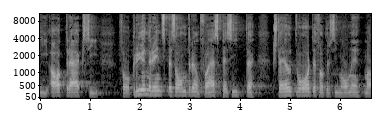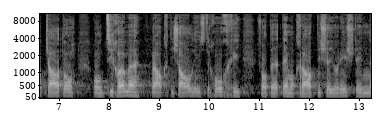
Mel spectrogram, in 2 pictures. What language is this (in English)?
Swiss German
